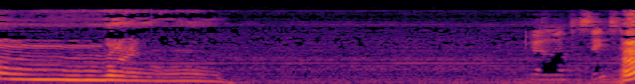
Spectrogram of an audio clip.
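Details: Siberian Husky throwing a fit about staying in: a loud harmonic scream sinking in pitch and cutting off after about two seconds, a long quiet gap, then short yelps and the start of another rising cry.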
